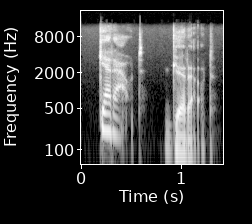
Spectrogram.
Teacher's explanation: Get out? No, this is American English, so we use the flap T. The T at the end of get is between 2 vowel sounds, the E in get and the in out, so it becomes a soft D sound.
